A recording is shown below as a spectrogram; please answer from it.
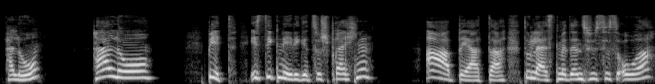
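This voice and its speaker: A woman voicing an excitable, lovesick man, a stage actor, who talks in a gushing, emphatic with a husky tone. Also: on the high side, measured pace, no room sound, clean studio sound, voice pushed up.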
